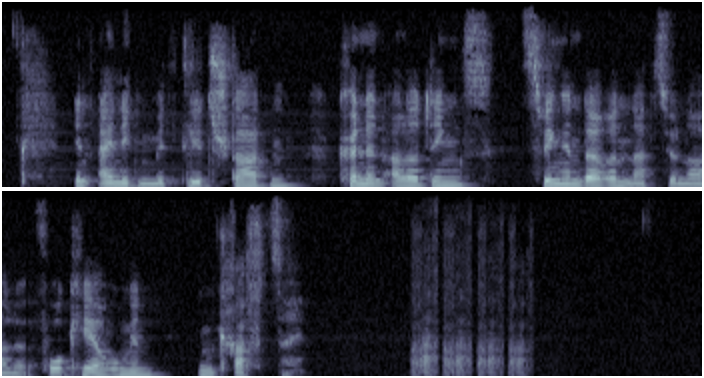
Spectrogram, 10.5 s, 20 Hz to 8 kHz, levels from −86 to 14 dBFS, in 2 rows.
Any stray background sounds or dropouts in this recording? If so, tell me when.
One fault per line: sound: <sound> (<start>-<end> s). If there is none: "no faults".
sound: laugh (8.3-9.2 s)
